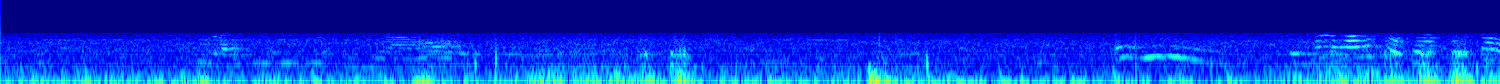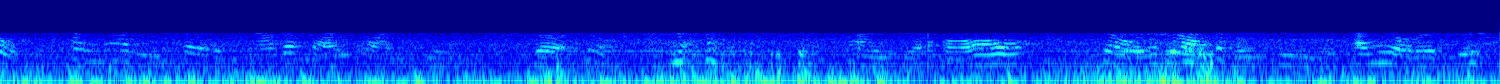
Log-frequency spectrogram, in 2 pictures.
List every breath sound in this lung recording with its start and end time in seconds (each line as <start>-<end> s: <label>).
No breath sounds were labelled in this clip.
